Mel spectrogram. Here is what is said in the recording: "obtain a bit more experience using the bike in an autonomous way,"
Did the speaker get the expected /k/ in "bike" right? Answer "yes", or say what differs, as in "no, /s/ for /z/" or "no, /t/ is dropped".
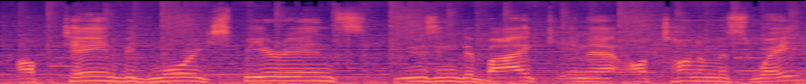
yes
